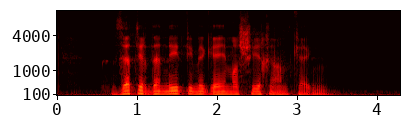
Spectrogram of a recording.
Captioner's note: Yiddish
